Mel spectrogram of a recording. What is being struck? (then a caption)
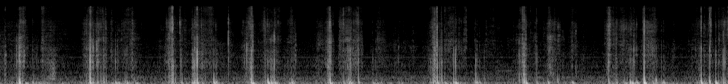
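Beeswax-coated cotton food wrap. A thin yellow sheet of beeswax-coated cotton food wrap is held up, folded, creased, bent and rubbed with fingertips. It gives waxy crinkling with rapid, sharp crackles and snaps that spread up into bright highs. The bursts come in irregular clusters over a low, soft rustle.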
